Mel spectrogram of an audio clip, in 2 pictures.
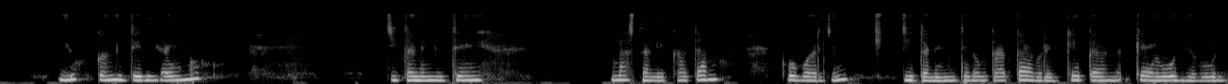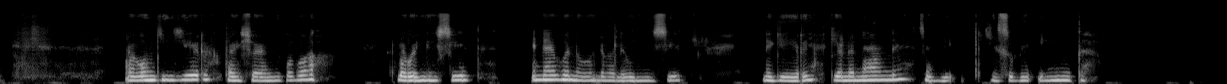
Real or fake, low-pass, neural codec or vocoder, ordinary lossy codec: fake; none; codec, 24 kHz, 1.5 kbps, HILCodec; none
